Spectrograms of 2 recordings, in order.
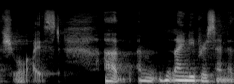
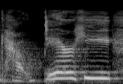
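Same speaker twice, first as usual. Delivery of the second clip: indignant outburst; 7 semitones higher, 3 dB louder, much slower than usual. Retold or imitated. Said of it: "I'm really in my feelings about it".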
